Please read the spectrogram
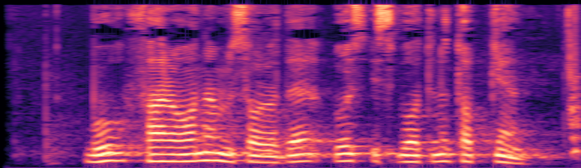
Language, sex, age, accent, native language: Uzbek, male, 18-24, Qashqadaryo, Uzbek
